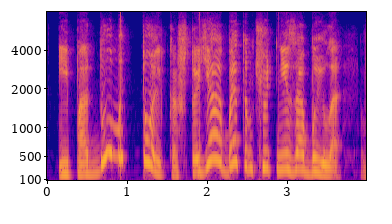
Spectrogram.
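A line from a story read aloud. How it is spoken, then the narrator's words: Sudden exclamation. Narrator (Russian): воскликнула она вдруг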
